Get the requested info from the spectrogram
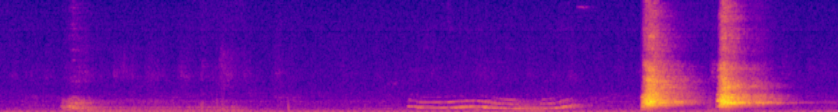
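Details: Indoor kitchen cam of Robin's Cavalier King Charles Spaniel puppies: a rough short squeal, then a wavering drawn-out whine, then two loud abrupt yapping barks in quick succession, under a low constant hum.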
